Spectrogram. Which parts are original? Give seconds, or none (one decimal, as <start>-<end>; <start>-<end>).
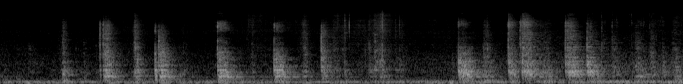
0.0-1.0; 5.1-6.8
